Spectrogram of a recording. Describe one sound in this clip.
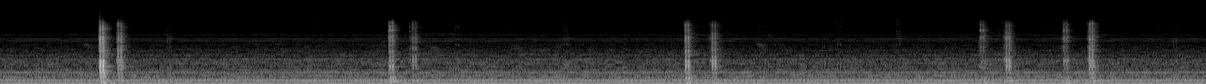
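Short sharp clicks come in quick pairs every few seconds.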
